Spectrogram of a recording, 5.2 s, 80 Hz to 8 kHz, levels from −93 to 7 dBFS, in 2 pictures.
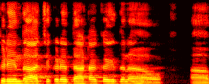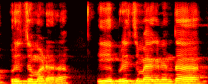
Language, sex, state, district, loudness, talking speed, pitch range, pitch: Kannada, male, Karnataka, Bijapur, -16 LUFS, 140 wpm, 160-180 Hz, 175 Hz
